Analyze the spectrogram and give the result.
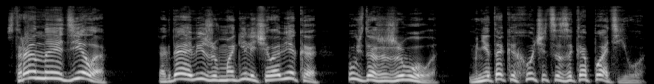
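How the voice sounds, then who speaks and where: A man's voice: sits high, big pitch swings, brisk, no echo, studio quality, voice pushed up. A man reading an audiobook, voicing a sardonic male police major who speaks in a mocking, menacing way.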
